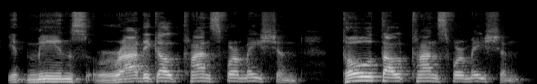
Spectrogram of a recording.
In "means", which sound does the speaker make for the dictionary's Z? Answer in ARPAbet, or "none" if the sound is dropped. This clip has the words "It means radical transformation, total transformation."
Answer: S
